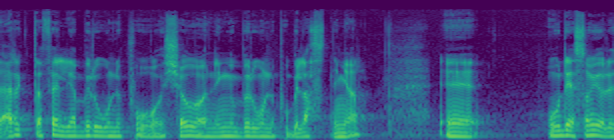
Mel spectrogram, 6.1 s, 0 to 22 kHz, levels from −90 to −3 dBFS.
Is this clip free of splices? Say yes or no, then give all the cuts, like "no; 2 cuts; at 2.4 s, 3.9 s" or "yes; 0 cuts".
yes; 0 cuts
